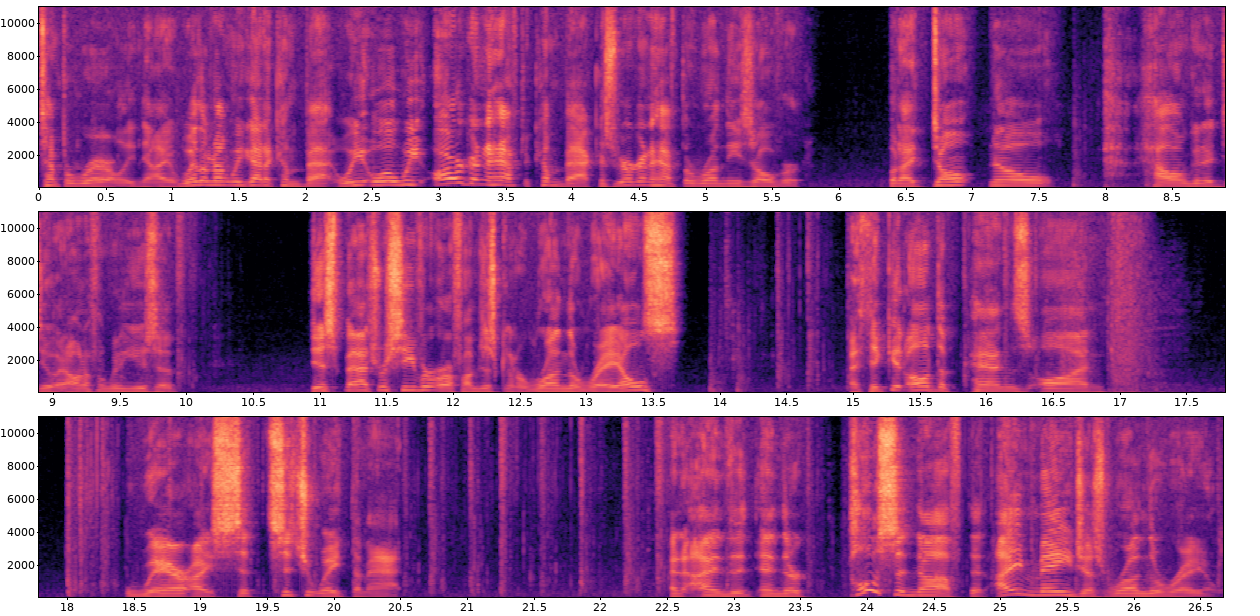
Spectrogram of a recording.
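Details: Adult male with a natural childhood-onset stutter that went away and is now returning as he gets older, triggered by surprises such as autosaves or typos; stuttering.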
